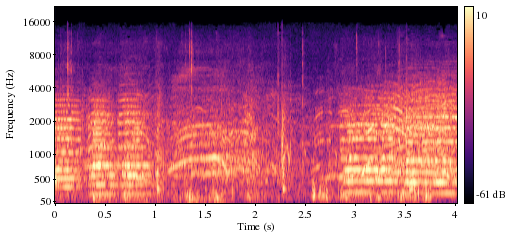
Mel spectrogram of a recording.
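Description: Brass band music playing held chords, with voices shouting over it and one sharp knock about two seconds in.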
